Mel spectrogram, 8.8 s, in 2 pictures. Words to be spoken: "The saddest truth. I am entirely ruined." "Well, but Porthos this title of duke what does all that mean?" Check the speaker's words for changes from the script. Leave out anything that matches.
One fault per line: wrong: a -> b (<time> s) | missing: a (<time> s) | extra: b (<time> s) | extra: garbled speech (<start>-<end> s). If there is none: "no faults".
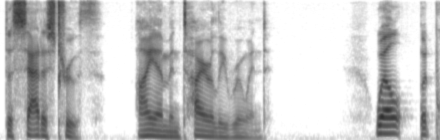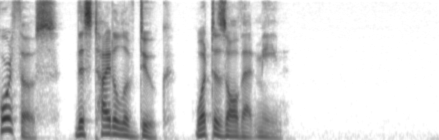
no faults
